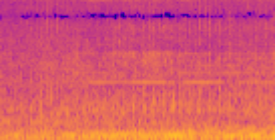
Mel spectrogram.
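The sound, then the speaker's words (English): A helicopter flies over a besieged hotel, its rotor thumping and its engine droning in a continuous low, pulsing roar that holds at an even loudness throughout. “That screeching noise that you can hear, that's the sound of a chopper.”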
